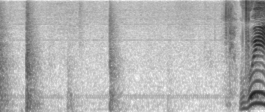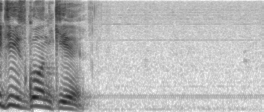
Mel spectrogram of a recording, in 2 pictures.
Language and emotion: Russian, angry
